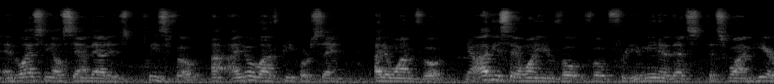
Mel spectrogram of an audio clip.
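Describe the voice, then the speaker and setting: A man's voice: on the high side, vocal fry. A man, a father of three, speaking as an election candidate in an interview, earnest and pleading, with many fillers. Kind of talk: interview answer. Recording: echoey room, far from mic, noisy.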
